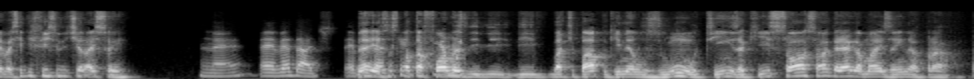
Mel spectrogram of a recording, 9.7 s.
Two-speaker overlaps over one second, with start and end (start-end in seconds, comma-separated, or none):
3.5-4.8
